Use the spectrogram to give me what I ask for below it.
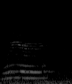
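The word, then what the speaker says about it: Weyr: It's pronounced weird.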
